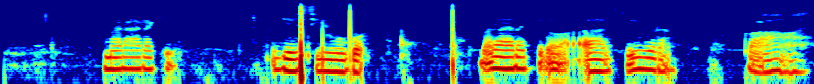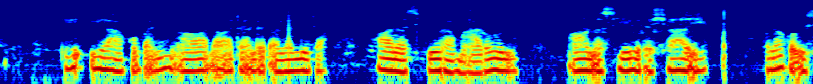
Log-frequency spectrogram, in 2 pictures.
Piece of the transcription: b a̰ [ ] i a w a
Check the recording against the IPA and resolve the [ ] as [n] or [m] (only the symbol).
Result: n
